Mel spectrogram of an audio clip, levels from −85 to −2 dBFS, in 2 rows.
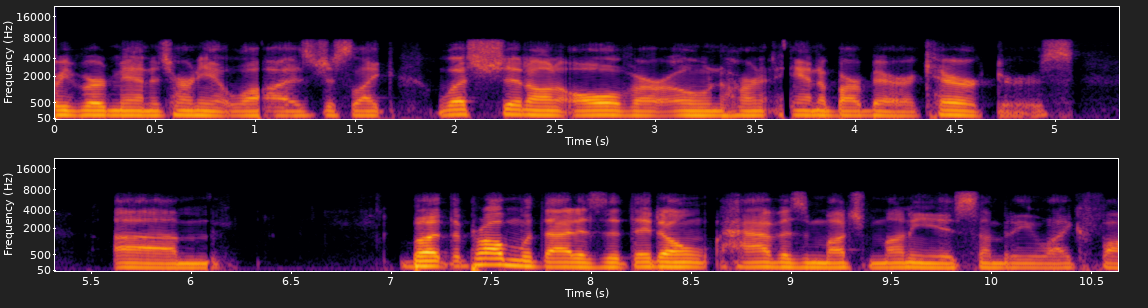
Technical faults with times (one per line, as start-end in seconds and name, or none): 1.01-1.22 lost AMR speech frames
3.64-3.70 lost AMR speech frames
6.08-6.14 lost AMR speech frames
